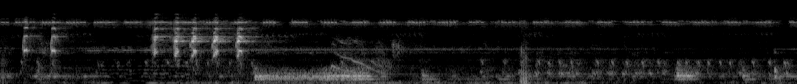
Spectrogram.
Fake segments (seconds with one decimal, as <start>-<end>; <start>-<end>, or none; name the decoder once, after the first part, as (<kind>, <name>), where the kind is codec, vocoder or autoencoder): 1.0-1.9 (vocoder, BigVGAN v2)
